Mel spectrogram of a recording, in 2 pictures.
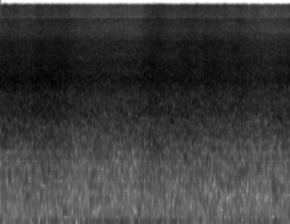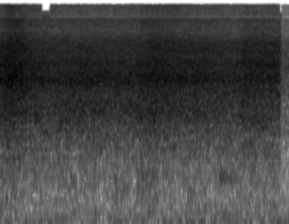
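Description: Onion paste fries in hot oil with cumin seeds, giving a loud, steady, close hiss of sizzling that holds evenly throughout, with no voices.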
